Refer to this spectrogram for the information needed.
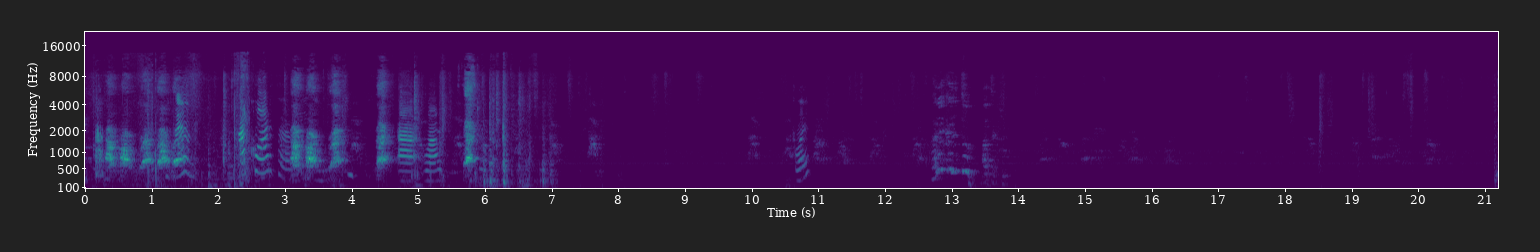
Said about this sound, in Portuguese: Para de latir no meio da gravação.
